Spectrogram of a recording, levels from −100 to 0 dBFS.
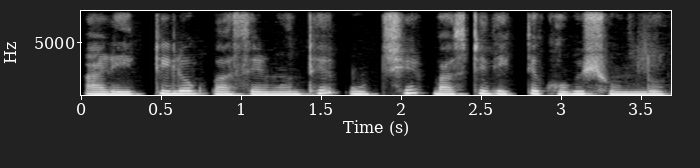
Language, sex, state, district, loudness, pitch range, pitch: Bengali, female, West Bengal, North 24 Parganas, -18 LUFS, 205-250 Hz, 215 Hz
